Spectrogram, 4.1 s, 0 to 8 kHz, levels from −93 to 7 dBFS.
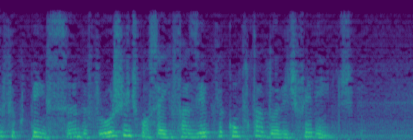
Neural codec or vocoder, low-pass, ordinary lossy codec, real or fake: vocoder, 24 kHz, 100 mel bands, Vocos; 7.2 kHz; none; fake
